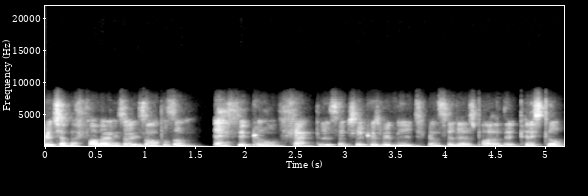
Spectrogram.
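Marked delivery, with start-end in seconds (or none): none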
